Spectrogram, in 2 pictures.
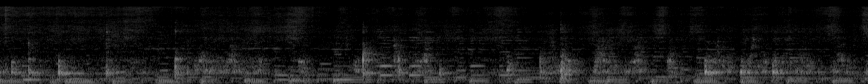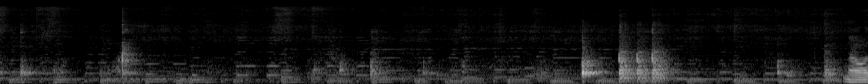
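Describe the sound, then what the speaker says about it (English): Cumin powder and chaat masala being stirred together in a pot for mutton biryani: continuous low sizzle under steady scraping strokes, with a brief louder clatter of utensil on pot near the end. "just proceed now to mix everything together"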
